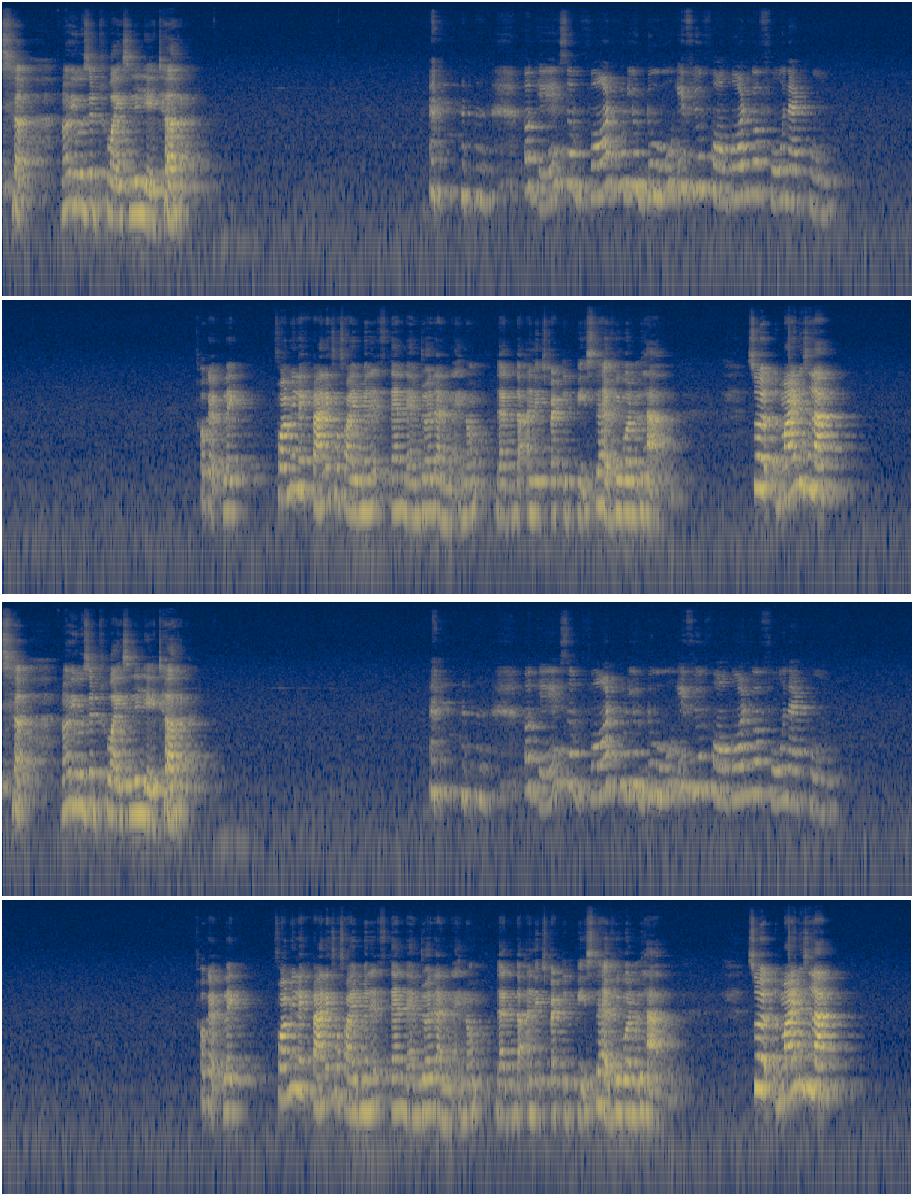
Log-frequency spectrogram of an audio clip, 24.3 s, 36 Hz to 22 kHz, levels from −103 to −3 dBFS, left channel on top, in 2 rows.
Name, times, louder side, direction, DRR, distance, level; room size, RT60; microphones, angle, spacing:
voice 1, 0.0-2.5 14.8-15.3 15.8-21.1 22.1-23.1, right 1 dB, 5° right, 0 dB, 1.5 m, -30 dB
voice 2, 5.7-11.1, left 1 dB, 70° left, -1 dB, 3.2 m, -39 dB
12.5 x 5.3 x 6.6 m, 0.84 s
head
